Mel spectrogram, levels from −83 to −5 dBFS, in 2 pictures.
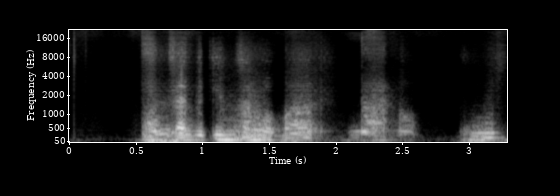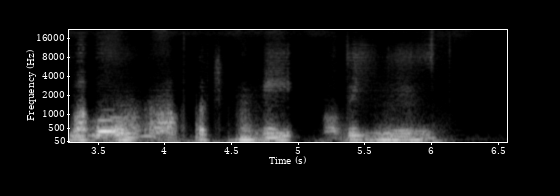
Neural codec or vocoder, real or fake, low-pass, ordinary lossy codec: codec, 44.1 kHz, 0.9 kbps, DAC; fake; none; none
